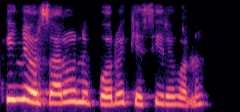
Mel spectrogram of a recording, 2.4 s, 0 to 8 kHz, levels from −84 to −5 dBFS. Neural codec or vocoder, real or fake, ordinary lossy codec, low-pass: none; real; Opus, 16 kbps; 7.2 kHz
